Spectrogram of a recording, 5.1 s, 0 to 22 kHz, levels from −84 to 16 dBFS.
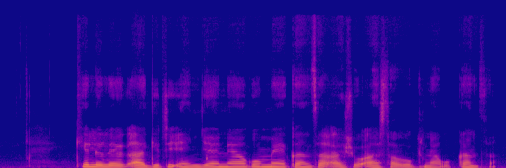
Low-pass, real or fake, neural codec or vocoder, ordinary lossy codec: none; fake; codec, 44.1 kHz, 7.8 kbps, DAC; none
